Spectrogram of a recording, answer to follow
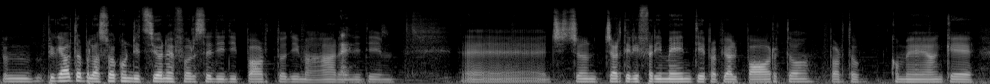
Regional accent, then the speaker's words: Tolmezzo, Friuli-Venezia Giulia, Italy; E anche dell'analogia che c'è tra Venezia e la Carnia, il mio paese, il Tolmezzo, il mio paese.

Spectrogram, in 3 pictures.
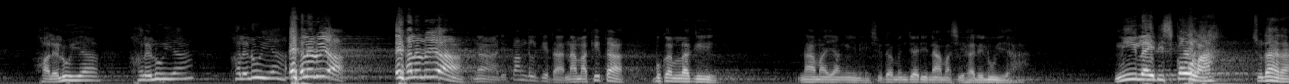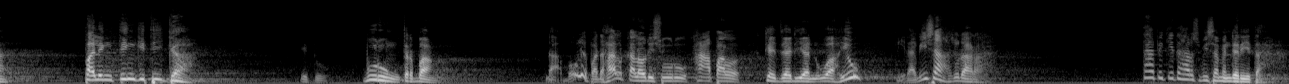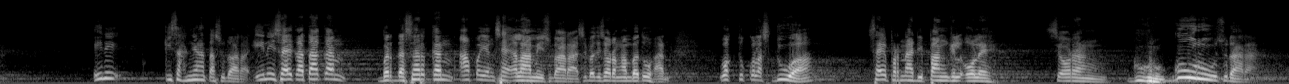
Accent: Siborongborong, North Sumatra, Indonesia; Waktu SD, saudara, saya di Seborong-borong di Paniaran, waktu SD. Saudara, daerah kami 100% Kristen.

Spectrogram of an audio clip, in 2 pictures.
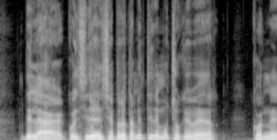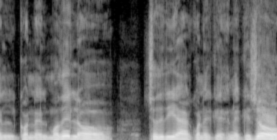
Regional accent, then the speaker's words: Puerto Deseado, Santa Cruz, Argentina; Creo que como argentinos, como santacruceños y finalmente como deseadenses, nos merecemos vivir en un lugar como deseado.

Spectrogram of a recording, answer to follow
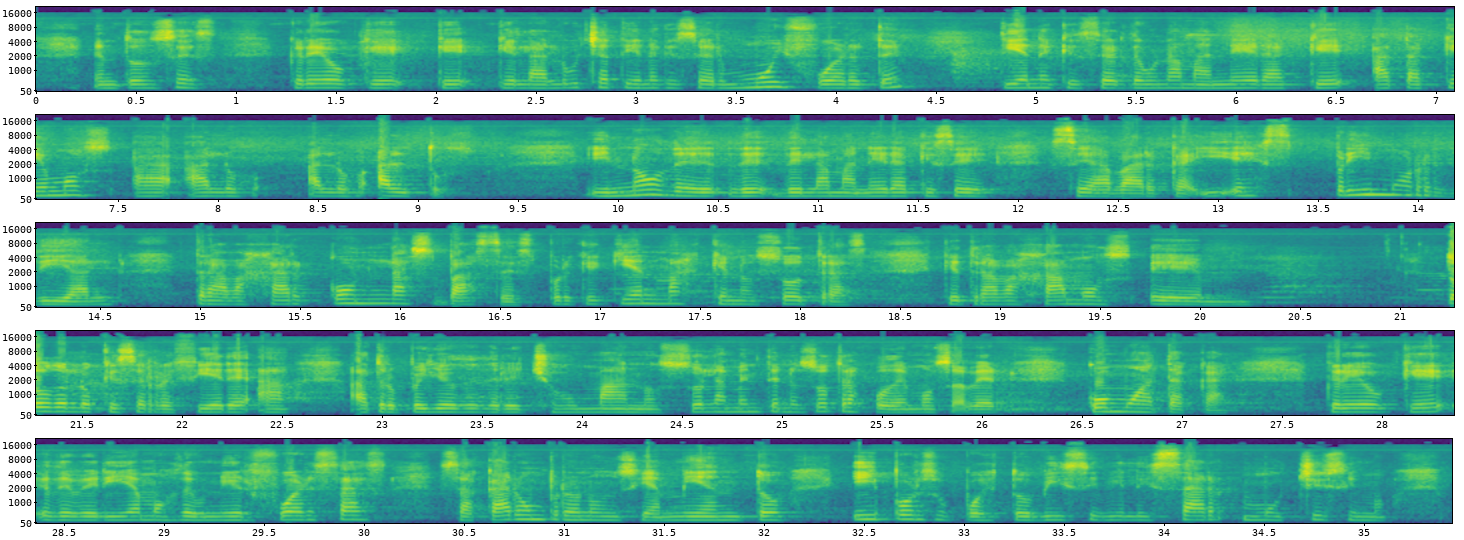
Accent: Paraguay; soy de Paraguay.

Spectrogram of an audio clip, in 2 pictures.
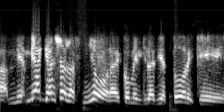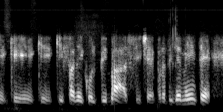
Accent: Morocco; now in Italy; Io sono marocchino, sono da 22-23 anni che sono in Italia, insomma.

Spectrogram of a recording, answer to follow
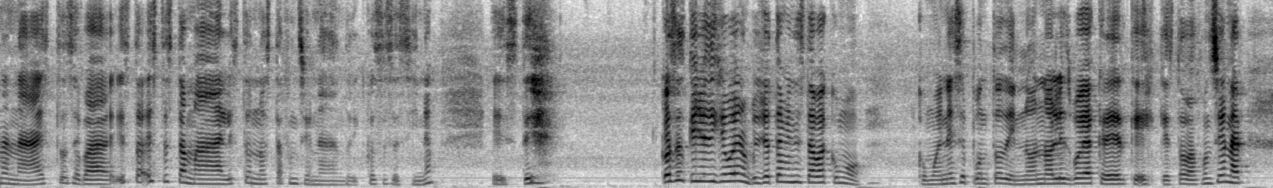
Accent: Aguascalientes, Mexico; Por lo menos aquí en mi país y aquí en Aguascalientes sí se vivió un día sin ellas.

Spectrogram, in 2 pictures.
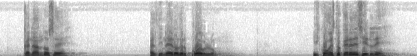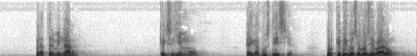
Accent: Ometepec, Guerrero, Mexico; Yo pertenezco a la ciudad de Ometepec, Guerrero, que es mi municipio. Soy de la Costa Chica.

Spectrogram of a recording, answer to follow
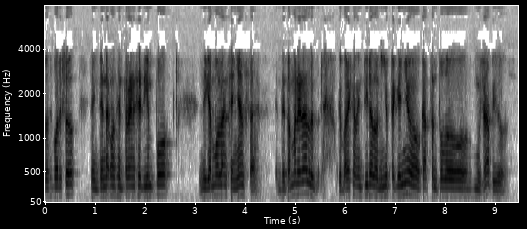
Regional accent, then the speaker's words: Alcalá de Guadaíra, Andalusia, Spain; pues yo soy originario de Alcalá de Guadaira

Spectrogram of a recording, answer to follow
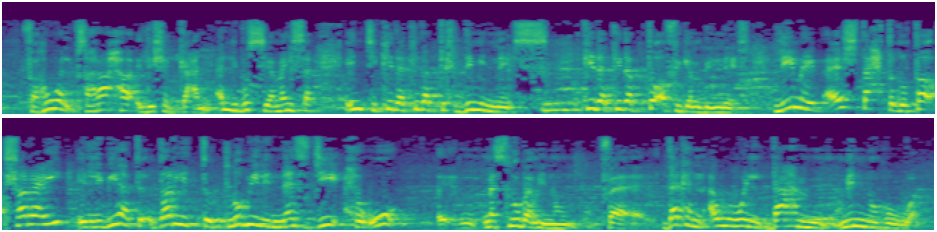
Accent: Beni Suef, Beni Suef Governorate, Egypt; إحنا كان عندنا في بني سويف لما كنا طول شهر رمضان لازم كل واحد فينا في بيت شكل

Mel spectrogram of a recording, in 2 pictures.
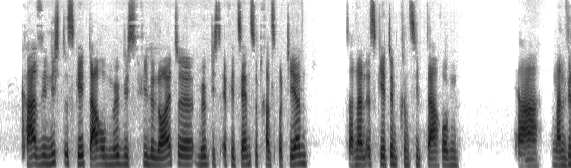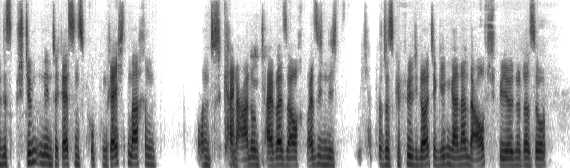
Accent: Luxembourg; now in Germany; ich bin aus Luxemburg und seitdem ich hier bin, das sind jetzt 4,5 Jahre

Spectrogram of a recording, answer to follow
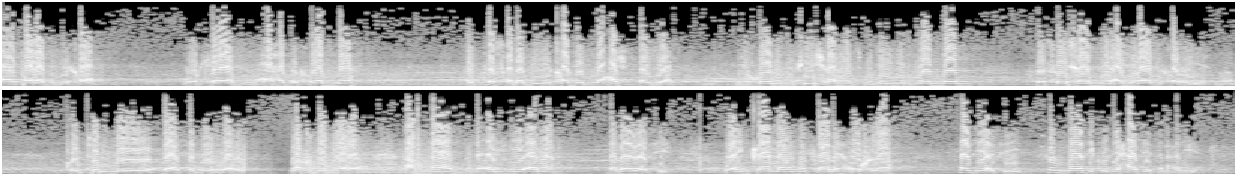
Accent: Syria; كما يقول العامة عندنا في الشام

